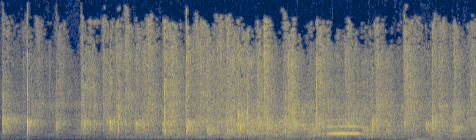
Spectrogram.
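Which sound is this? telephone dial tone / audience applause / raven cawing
audience applause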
